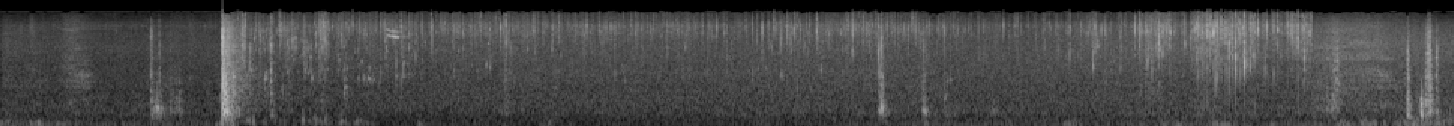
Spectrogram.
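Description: Water sloshing and splashing out of a plastic milk jug as it is tipped up, about three-quarters of the way through, with a sharp knock about a second and a half in and a few handling clicks near the end.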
